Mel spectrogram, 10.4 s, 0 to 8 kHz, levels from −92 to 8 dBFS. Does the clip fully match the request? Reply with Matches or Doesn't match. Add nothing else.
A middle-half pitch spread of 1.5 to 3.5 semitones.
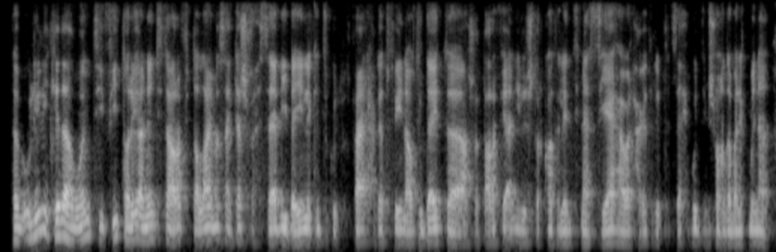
Matches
